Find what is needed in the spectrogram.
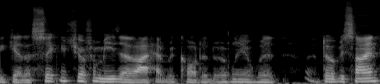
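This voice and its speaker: This is a man's voice. He speaks with a Danish accent. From Denmark. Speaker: software presenter; software demonstrator. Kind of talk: tutorial. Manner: casual, with fillers. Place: home room.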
